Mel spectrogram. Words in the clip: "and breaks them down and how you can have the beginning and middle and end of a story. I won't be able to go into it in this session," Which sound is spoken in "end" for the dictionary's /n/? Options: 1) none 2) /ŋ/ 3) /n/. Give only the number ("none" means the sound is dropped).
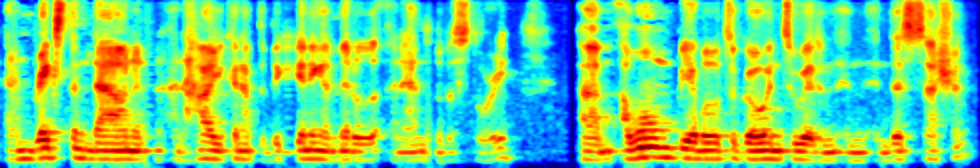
3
